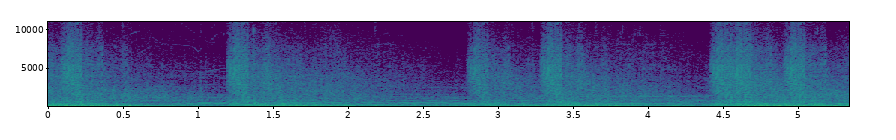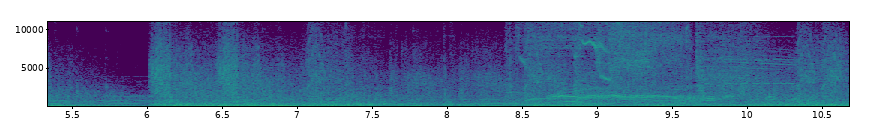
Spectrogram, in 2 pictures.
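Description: Siege tanks fire in a StarCraft match, heavy booming blasts recurring every second or two over a continuous rumbling battle din, with crashes and mechanical clatter mixed in.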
